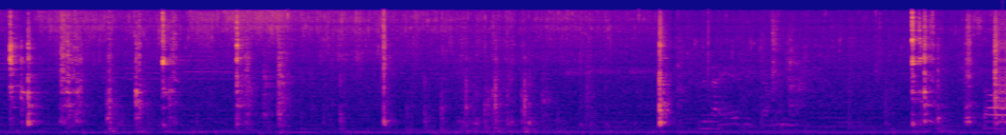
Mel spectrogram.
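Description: Onion sautés in a pan for adobo, a loud sustained sizzle broken by frequent scraping stirs and clattering utensil knocks against the pan.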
